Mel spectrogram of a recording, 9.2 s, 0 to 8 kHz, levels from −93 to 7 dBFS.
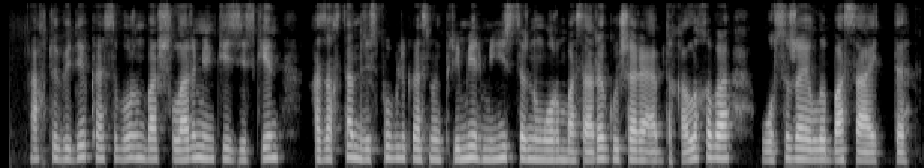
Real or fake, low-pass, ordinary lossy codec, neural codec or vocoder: fake; 7.2 kHz; none; vocoder, 22.05 kHz, 80 mel bands, Vocos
